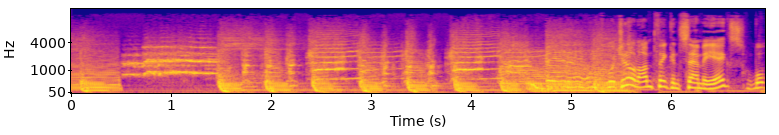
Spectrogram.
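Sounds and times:
rooster crowing in a novelty song: 0:00.5 - 0:01.6
upbeat novelty song with bouncy thumping backing track: 0:01.2 - 0:06.9
rhythmic bass hits: 0:01.5 - 0:06.2
speech: 0:05.4 - 0:06.9.

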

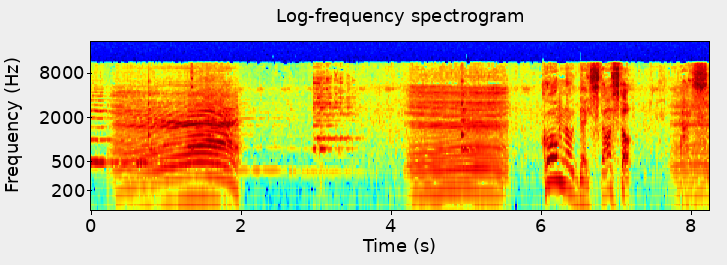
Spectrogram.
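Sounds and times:
cow mooing: 0:00.2 - 0:02.1, 0:04.2 - 0:05.6, 0:07.6 - 0:08.2
speech: 0:06.2 - 0:07.3, 0:08.0 - 0:08.2.

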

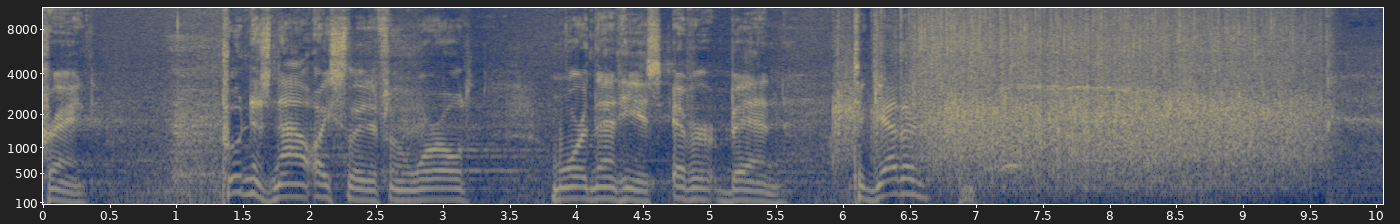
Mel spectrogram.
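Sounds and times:
speech: 0:00.0 - 0:07.1
loud sustained applause from a large crowd in a legislative chamber: 0:05.9 - 0:09.8.

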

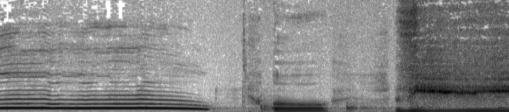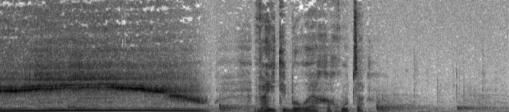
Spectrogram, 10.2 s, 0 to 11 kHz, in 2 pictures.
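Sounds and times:
voice imitating a spooky ghostly woo howl: 0:00.0 - 0:02.2, 0:04.0 - 0:07.2
speech: 0:07.8 - 0:09.0.

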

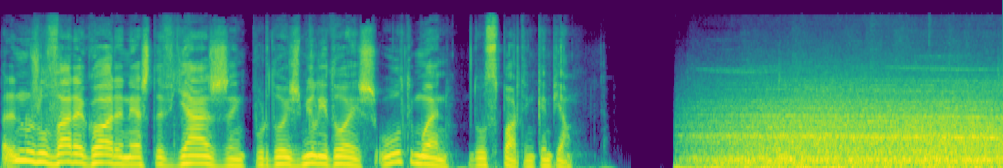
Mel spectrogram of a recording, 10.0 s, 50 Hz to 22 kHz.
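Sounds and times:
speech: 0:00.0 - 0:05.8
faint high whine of a metro train: 0:06.8 - 0:10.0
metro train in Porto Portugal rumbling along its rails: 0:06.8 - 0:10.0.

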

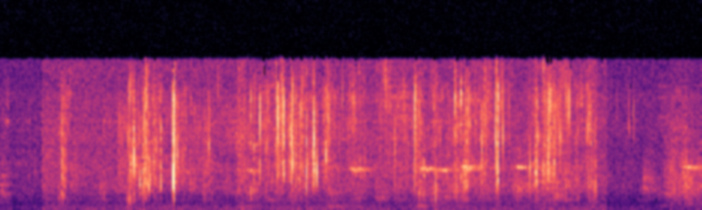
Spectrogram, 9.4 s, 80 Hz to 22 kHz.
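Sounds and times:
lemon being squeezed for juice: 0:00.6 - 0:08.1.

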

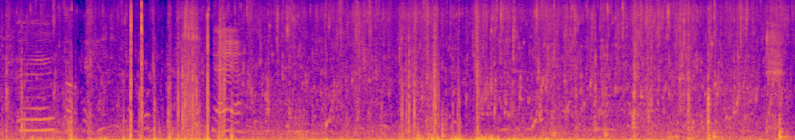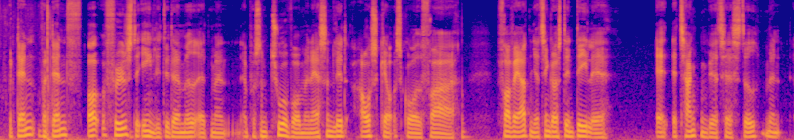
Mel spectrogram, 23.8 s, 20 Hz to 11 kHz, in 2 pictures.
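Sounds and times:
small boat moving through water: 0:00.0 - 0:12.7
speech: 0:12.2 - 0:21.1, 0:21.8 - 0:23.8.

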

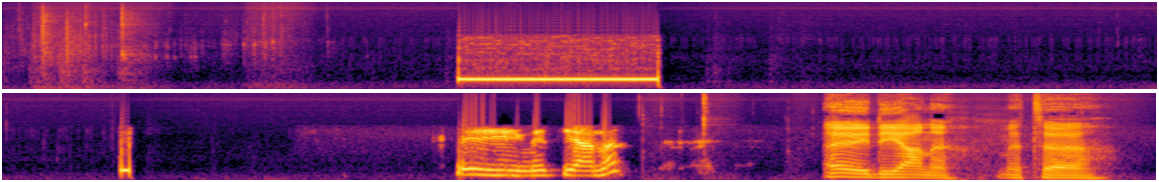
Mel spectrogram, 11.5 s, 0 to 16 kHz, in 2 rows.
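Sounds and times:
telephone ringback tone on outgoing call: 0:02.3 - 0:03.3
speech: 0:08.1 - 0:09.0, 0:09.9 - 0:11.5.

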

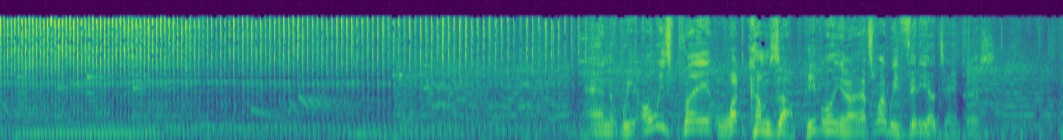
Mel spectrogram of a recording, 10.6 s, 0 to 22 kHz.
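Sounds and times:
prize wheel spun clicking: 0:00.0 - 0:08.5
speech: 0:05.9 - 0:10.1.

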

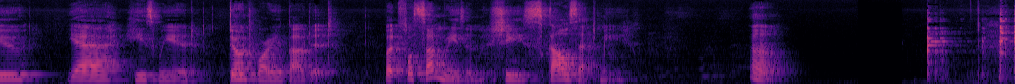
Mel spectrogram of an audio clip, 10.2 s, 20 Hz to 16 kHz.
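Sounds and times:
speech: 0:00.0 - 0:06.4, 0:07.5 - 0:07.9
glass Pyrex dish clinking: 0:09.2 - 0:10.1.

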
